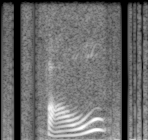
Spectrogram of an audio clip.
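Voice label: "fau2", Cantonese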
